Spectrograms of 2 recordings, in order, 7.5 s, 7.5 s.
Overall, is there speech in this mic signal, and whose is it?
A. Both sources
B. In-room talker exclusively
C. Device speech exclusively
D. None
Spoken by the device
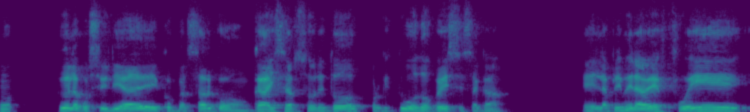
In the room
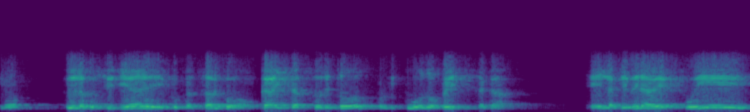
C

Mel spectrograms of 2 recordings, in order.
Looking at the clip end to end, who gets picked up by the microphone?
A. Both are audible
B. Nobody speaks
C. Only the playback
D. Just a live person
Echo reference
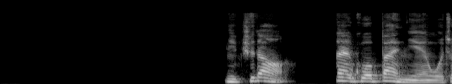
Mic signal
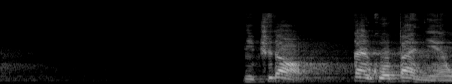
C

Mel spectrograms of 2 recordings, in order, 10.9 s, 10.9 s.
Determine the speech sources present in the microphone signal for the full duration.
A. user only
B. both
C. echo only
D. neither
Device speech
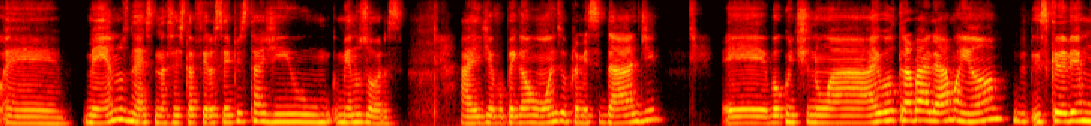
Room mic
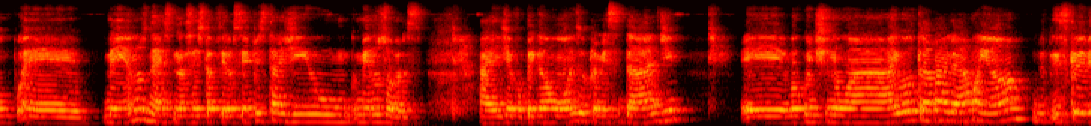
C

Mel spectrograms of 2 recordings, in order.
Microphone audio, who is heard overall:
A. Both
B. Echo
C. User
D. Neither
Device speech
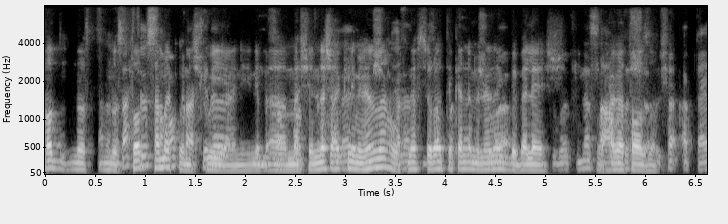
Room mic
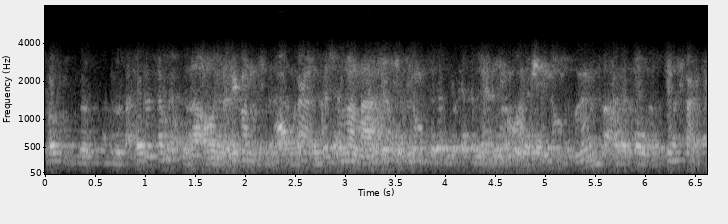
A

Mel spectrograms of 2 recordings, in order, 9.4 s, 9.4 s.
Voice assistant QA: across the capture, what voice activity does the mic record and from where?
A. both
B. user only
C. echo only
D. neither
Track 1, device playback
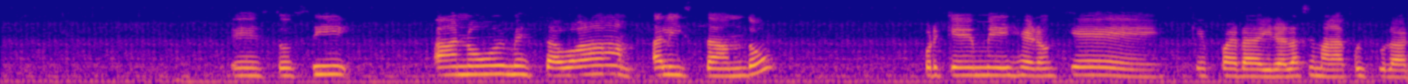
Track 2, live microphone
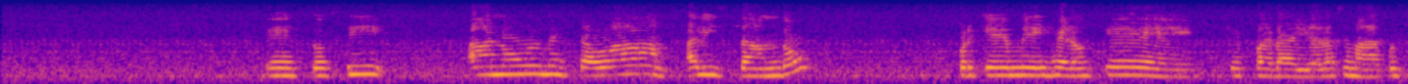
C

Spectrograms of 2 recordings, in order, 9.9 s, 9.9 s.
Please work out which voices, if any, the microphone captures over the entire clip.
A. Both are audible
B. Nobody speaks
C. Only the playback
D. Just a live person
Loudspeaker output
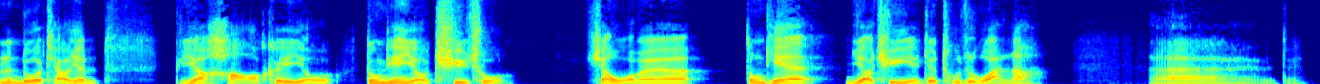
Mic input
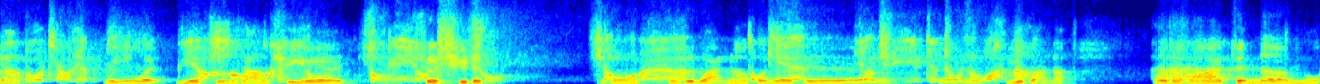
A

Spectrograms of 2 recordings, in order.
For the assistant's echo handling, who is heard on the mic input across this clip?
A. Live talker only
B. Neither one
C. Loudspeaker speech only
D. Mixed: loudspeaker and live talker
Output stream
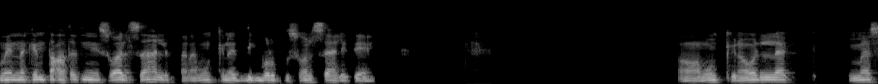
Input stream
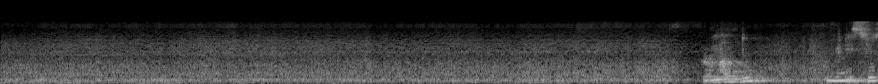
A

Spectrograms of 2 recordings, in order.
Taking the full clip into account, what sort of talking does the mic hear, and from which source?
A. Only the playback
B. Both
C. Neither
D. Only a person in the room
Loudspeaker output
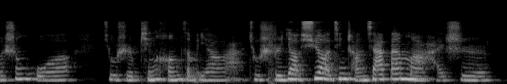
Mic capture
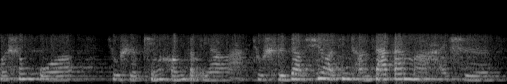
A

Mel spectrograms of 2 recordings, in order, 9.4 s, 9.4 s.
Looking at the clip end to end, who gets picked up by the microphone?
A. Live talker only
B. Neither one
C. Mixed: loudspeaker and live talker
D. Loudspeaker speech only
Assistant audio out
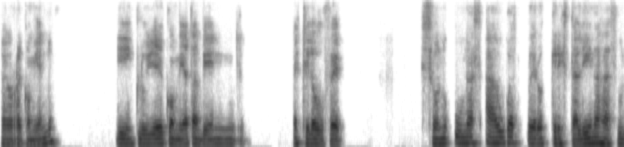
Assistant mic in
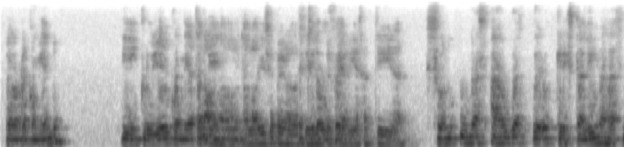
C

